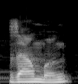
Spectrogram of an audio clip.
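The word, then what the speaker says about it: rau muống: first off we have zao mung pronounced with a z sound in the north and zhao with more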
